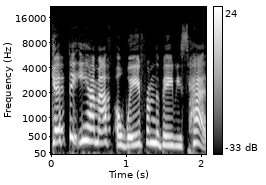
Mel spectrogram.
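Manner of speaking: mock shrieking, high-pitched scream. Retelling what they scream at people pushing a stroller, retelling a scream. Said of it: "I'm screaming".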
